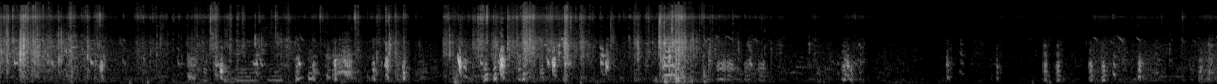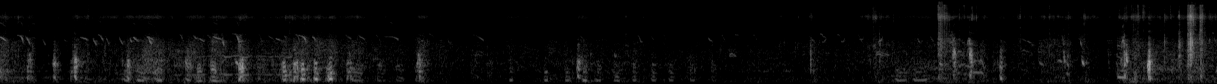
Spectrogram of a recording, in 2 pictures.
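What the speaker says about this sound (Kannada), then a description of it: "ಮತ್ತೆ ಬೇರೆ ಕೋಳಿ ಬರ್ತದೆ" Chickens cluck busily while pecking at food scattered on dusty ground, a steady run of close, overlapping clucks with louder bursts near the start and softer chatter continuing throughout.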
